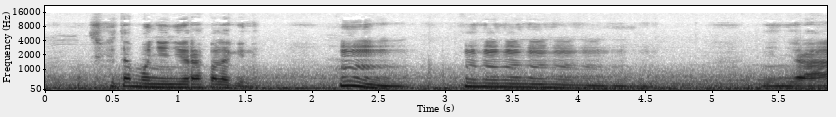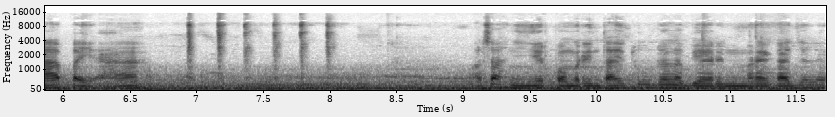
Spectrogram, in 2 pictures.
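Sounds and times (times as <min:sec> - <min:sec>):
car engine idling in stopped traffic: 0:00.0 - 0:11.7
speech: 0:00.4 - 0:04.7, 0:05.4 - 0:06.8, 0:09.1 - 0:11.7
sharp evenly spaced ticks: 0:06.9 - 0:08.2.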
